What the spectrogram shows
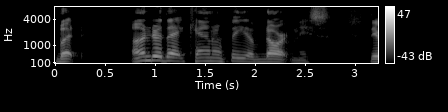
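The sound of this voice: The voice has a dark, mellow tone, clear and smooth, with ordinary pitch variation. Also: man.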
